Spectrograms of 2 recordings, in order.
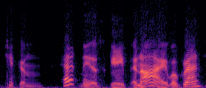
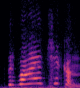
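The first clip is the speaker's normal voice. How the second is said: much higher pleading question; exasperated whine; 12 semitones higher, 3 dB quieter than usual. Acted. Lad pleading with the chicken, high and exasperated. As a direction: plead for an answer, fed up. Still insisting.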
